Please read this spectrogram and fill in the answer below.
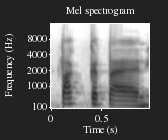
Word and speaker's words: ตั๊กแตน: it's not the case there are actually three syllables here and this is why because gokai here is linger syllable so we use gaukai twice even though it's written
